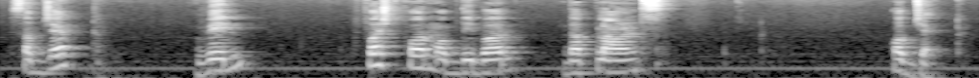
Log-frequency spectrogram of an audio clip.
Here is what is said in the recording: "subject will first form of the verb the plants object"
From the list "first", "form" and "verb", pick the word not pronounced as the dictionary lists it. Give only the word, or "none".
verb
